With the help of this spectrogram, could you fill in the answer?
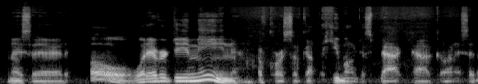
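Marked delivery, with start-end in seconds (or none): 0.9-2.4 higher, mock-innocent question; badly faked innocence, voice lifting; feigned innocence. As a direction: play exaggeratedly clueless when caught out. Retells feigning innocence when caught.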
